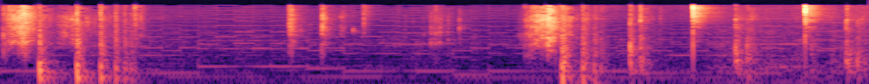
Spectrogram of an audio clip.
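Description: Two Metal Fight Beyblade spinning tops launched into a metal stadium: a quick burst of clattering clicks as they hit the floor, then another cluster of sharp metal clashes as the tops strike each other about three seconds in, over background music.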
